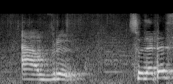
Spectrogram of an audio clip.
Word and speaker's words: avril: pronounced as mars once more mars april is pronounced as avril avril so let us say these four months once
